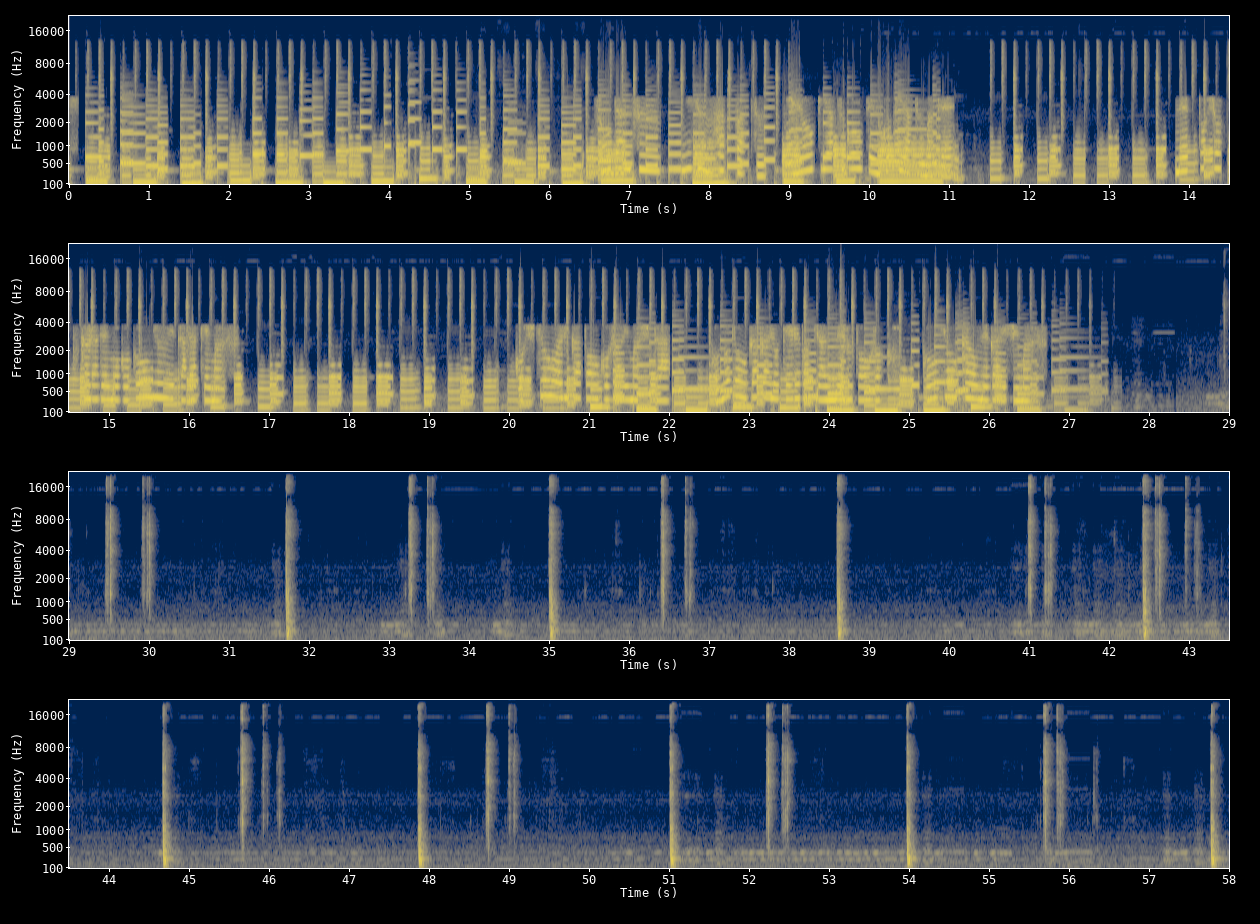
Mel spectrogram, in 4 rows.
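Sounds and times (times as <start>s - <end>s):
rifle bolt clicks: 28.9s - 30.1s, 33.2s - 33.6s, 48.7s - 49.2s, 52.2s - 52.6s, 55.6s - 56.0s.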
